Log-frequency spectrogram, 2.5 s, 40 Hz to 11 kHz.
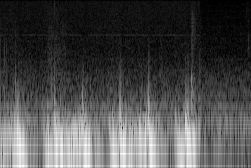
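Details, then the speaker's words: Regular heart sounds with a soft opening snap just after the second sound, close to S2 like a fixed split, heard just inside the apex, in rheumatic mitral stenosis; calcified, less mobile leaflets make the snap softer. "you can also tell this one's a lot closer to the second heart sound sounds almost like that fixed split we were listening to but we're not listening at the base we're listening just inside the apex"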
